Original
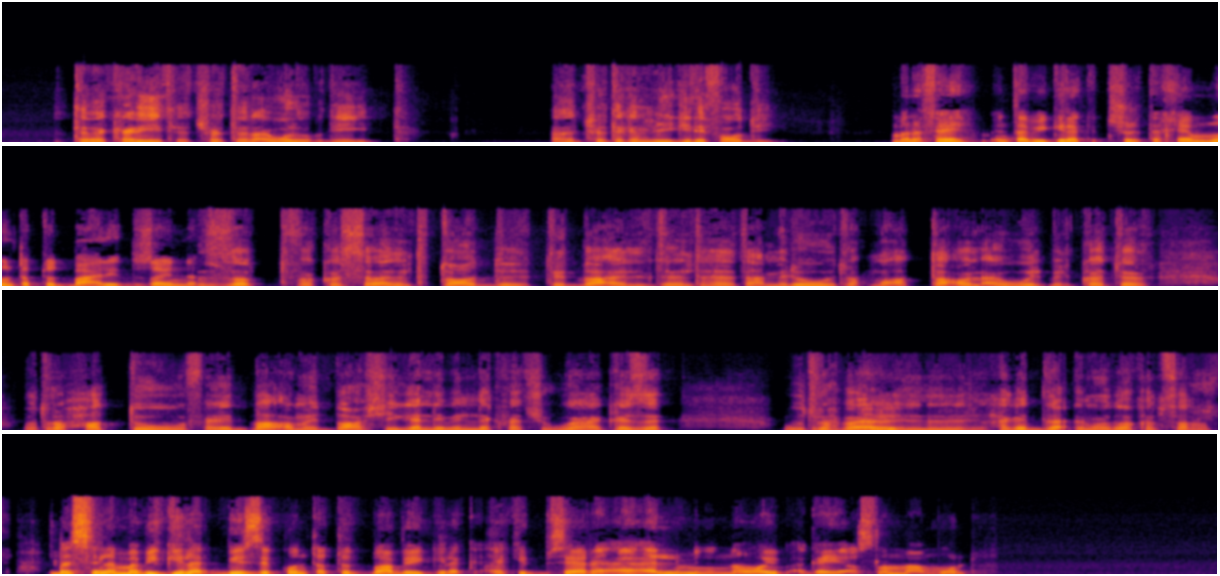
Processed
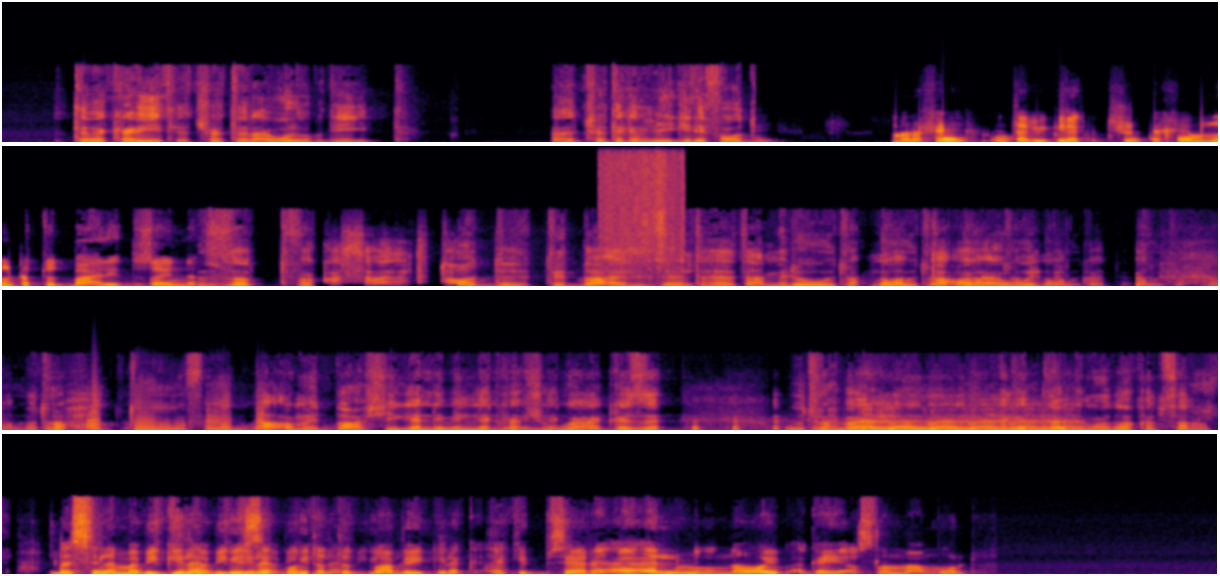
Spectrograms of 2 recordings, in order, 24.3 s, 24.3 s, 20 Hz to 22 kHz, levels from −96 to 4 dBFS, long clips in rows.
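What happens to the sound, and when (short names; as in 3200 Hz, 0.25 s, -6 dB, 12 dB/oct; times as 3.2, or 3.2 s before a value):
3.76–6.2 stepped low-pass 8.5 Hz 710–3600 Hz
7.64–8.36 elliptic band-pass 780–6800 Hz, stop band 70 dB
9.06–9.49 switching spikes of -19 dBFS
10.06–10.56 echo throw 0.41 s, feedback 60%, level -1.5 dB
11.11–11.75 studio fade out
12.48–13.47 core saturation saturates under 2400 Hz
14.07–14.62 echo throw 0.34 s, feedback 30%, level -9 dB
15.41–17.55 repeats that get brighter 0.202 s, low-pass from 750 Hz, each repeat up 1 oct, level 0 dB
18.85–19.41 echo throw 0.35 s, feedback 25%, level -3.5 dB
21.27–22.23 dynamic EQ 700 Hz, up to +6 dB, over -32 dBFS, Q 0.72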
